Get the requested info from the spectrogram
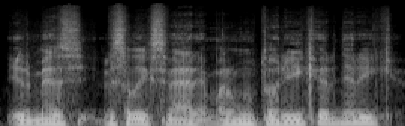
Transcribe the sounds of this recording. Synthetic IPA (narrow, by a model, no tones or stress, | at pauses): ɪɾmʲɛsʋʲɪsɐlˠɐɪksʲʋʲæːɾʲejmɐrmumt̪oːɾʲɛɪkʲɛɐrnʲɛɾʲɛɪkʲɛ̥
